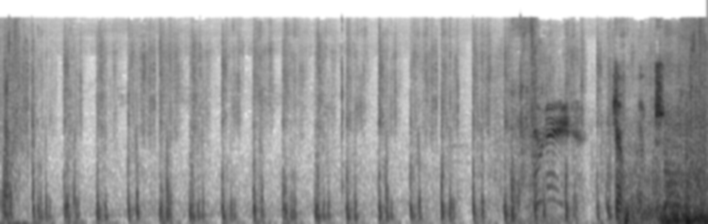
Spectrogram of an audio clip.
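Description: Quick footsteps patter on hard stone.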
